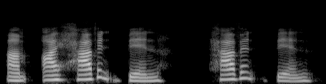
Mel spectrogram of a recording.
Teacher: So I don't pronounce the T.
